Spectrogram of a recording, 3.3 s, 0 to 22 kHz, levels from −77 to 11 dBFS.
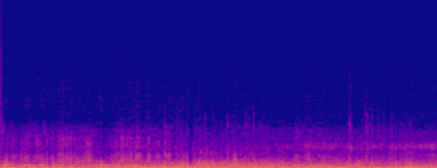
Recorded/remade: recorded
